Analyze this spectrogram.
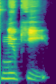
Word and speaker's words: Newquay: A place called Newquay, which is spelled Newquay for those of us who are not from England, but it's Newquay.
